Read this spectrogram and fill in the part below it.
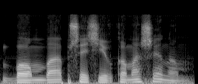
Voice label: Veh Bomb, vocals pl; fan made

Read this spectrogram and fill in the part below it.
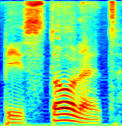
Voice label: Pistol, vocals pl; fan made

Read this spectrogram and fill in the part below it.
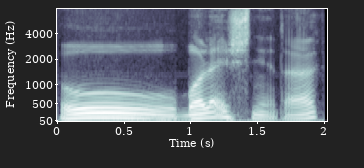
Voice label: Ooh Did That Hurt, vocals pl; fan made

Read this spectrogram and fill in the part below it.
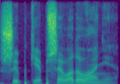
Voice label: Fast Reload, vocals pl; fan made

